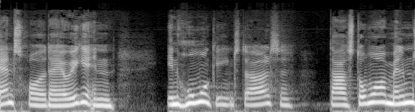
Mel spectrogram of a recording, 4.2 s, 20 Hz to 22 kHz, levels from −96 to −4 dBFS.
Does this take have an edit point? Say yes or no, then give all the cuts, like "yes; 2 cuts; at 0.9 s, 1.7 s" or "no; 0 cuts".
no; 0 cuts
